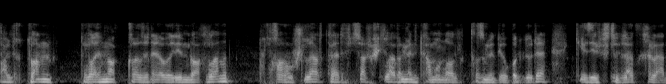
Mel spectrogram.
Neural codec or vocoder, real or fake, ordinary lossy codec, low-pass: codec, 24 kHz, 1.5 kbps, HILCodec; fake; none; 7.2 kHz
